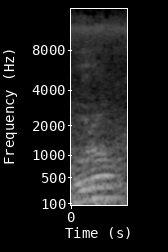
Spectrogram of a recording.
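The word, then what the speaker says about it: bureaux: the pronunciation now no the x is silent in plural it should only be written there is no change in pronunciation it will remain the same so here you are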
